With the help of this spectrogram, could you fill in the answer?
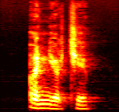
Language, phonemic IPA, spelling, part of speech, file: Dutch, /ˈɑɲərcə/, anjertje, noun, Nl-anjertje.ogg
- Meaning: diminutive of anjer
